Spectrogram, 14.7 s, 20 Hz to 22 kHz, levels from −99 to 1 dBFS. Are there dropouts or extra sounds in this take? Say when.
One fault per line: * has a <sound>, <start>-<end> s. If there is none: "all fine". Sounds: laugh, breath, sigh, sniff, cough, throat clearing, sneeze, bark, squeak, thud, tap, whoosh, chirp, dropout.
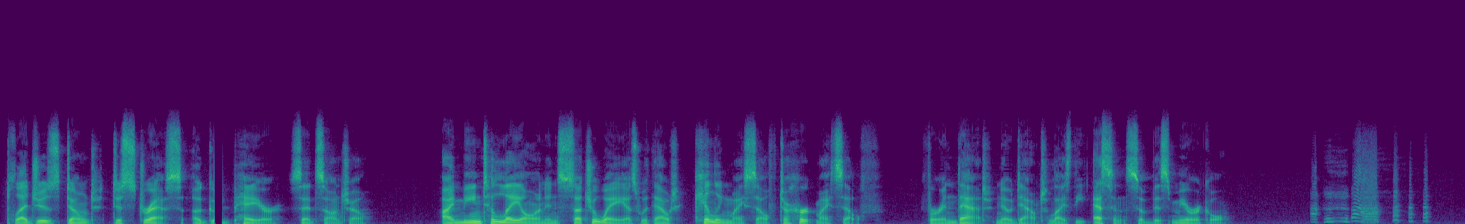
* has a dropout, 2.1-2.2 s
* has a laugh, 13.1-14.3 s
